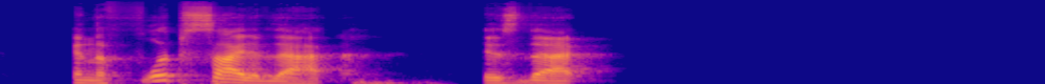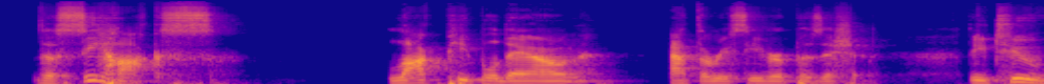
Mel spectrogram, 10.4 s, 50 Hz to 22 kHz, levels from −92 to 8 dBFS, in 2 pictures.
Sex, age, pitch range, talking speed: male, 30-49, 120-160 Hz, 110 wpm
